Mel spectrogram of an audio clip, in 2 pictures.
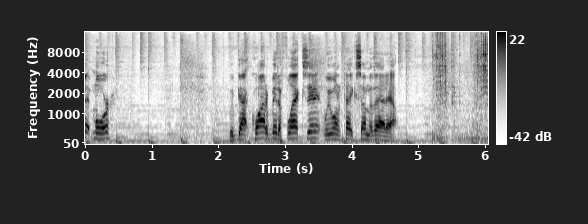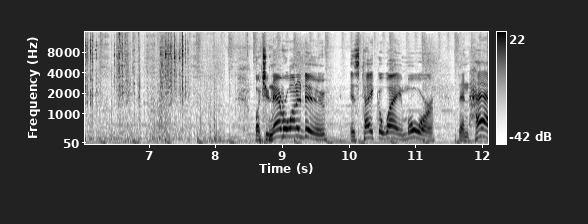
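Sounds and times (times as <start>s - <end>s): background music: 0.0s - 12.0s
metallic clicks of fence tensioner: 5.2s - 8.0s.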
